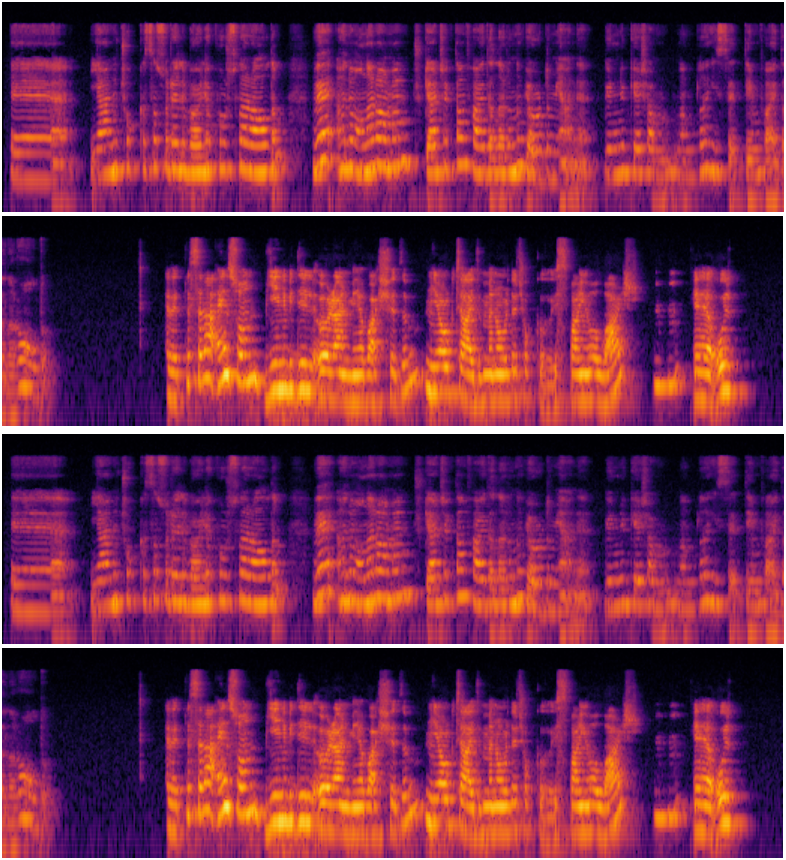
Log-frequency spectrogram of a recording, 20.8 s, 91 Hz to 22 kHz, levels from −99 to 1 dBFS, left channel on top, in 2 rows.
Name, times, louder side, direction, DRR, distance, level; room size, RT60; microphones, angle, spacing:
voice 1, 0.1-0.9 1.2-11.0 19.1-19.5, left 2 dB, 65° left, 0.9 m, -30 dB
voice 2, 12.6-18.9 19.6-20.1, left 1 dB, 5° left, 0.4 m, -20 dB
5.6 x 2.3 x 3.7 m
head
